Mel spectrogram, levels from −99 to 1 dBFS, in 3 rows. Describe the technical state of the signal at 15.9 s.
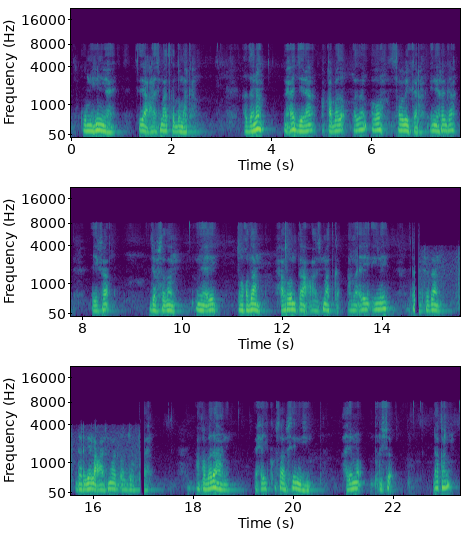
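At 15.9 s the speech sits inside a stretch from 14.65 s to 17.01 s where the input was likely switched to a poorer device. Another microphone or a headset call path takes over. Nothing passes above 3.8 kHz, so the speech turns dull and boxy. A short silence of 80 ms marks the switch. A new background hiss arrives, well below the speech. Loudness stays about the same.

Opus compression also runs under this moment. It likely uses the CELT music mode at a rate that fits roughly 12 kbps. Starved of bits, the encoder fills bands with folded or noisy content. Tonal parts of the speech sound grainy and rough. The damage is heavy. Content stops at 8.2 kHz, but here the device limit at 3.8 kHz cuts lower.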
